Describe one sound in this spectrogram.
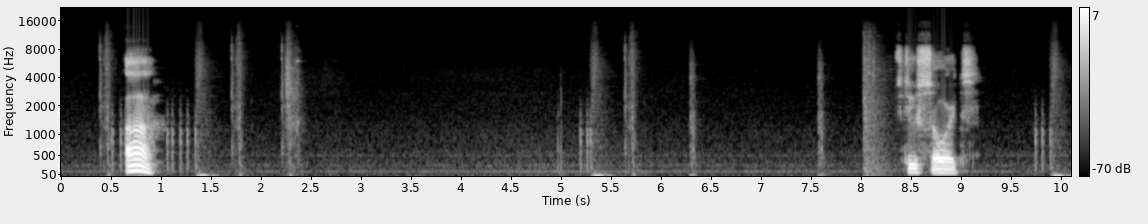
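A man speaks a few short words in a calm, low voice.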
